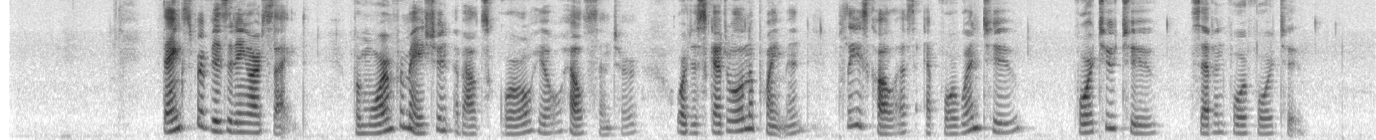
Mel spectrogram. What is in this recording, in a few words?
Website Voice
